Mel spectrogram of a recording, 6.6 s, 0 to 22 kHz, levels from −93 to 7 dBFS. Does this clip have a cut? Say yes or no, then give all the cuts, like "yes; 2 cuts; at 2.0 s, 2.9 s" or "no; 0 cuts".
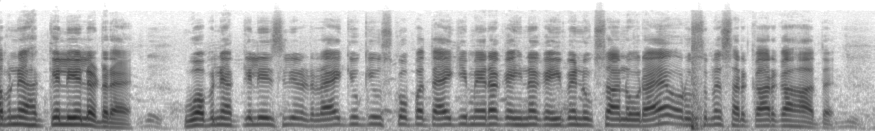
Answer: no; 0 cuts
